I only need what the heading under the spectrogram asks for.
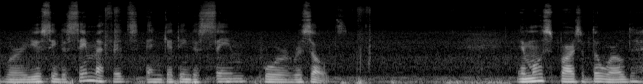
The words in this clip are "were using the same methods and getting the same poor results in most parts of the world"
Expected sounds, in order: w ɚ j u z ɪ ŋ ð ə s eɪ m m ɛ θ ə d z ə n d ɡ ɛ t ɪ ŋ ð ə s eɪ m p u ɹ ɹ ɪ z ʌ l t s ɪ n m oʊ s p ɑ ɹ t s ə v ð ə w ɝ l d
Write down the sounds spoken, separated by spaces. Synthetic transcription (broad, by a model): w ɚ j u z ɪ ŋ ð ə s eɪ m m ɛ θ ə d z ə n ɡ ɛ t ɪ ŋ ð ə s eɪ m p u ɹ ɹ ɪ z ʌ l t s ɪ n m oʊ s p ɑ ɹ t s ə v ð ə w ɝ l d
